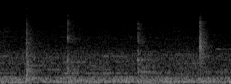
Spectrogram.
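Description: Wooden spoon clicking and scraping against a non-stick wok while stirring minced fish: about five light clicks, roughly half a second apart.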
